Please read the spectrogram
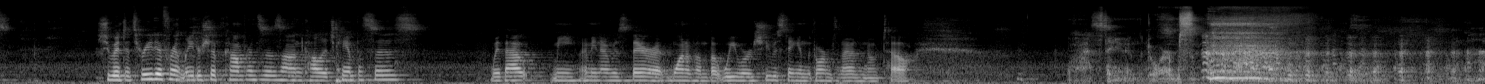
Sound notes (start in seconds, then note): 12.1 laughter from Audience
